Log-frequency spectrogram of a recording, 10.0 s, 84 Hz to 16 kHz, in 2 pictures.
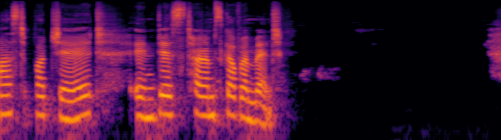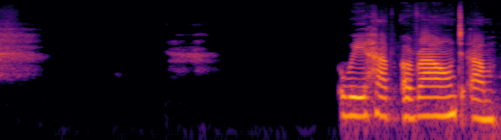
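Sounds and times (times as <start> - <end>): man breathing: 4.8 - 5.6, 6.6 - 7.4.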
